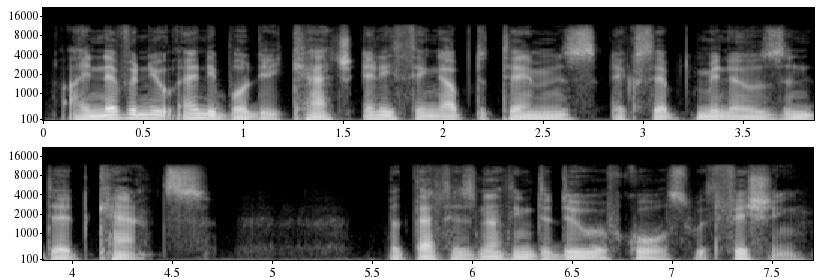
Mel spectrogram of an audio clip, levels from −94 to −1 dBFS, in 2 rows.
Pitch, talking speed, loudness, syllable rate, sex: 90 Hz, 185 wpm, -21 LUFS, 5.5 syllables/s, male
